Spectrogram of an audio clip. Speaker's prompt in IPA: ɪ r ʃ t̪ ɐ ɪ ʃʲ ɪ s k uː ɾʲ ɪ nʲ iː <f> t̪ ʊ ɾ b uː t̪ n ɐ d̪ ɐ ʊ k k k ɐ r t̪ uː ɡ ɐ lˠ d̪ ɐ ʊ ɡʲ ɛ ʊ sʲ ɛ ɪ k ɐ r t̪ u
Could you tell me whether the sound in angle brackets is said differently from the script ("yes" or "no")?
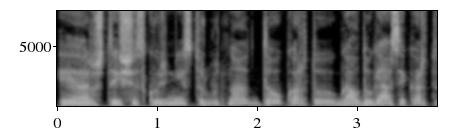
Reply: yes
